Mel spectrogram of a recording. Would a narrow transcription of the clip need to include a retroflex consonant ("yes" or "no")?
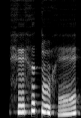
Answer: no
